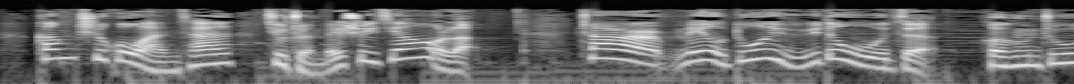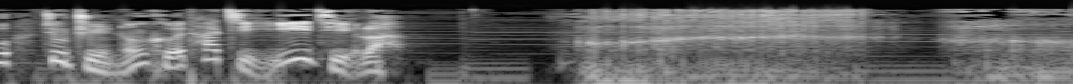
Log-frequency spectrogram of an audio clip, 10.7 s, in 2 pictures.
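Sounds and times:
speech: 0.2 - 7.4
man snoring loudly: 8.2 - 10.7.

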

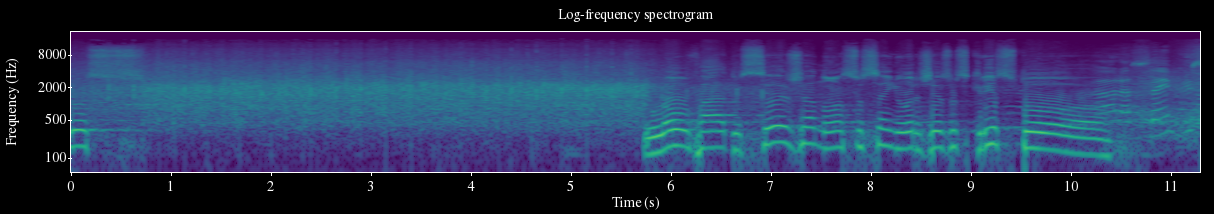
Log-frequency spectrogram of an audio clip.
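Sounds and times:
speech: 0.0 - 0.5, 5.7 - 11.2
audience applause: 0.0 - 7.5.

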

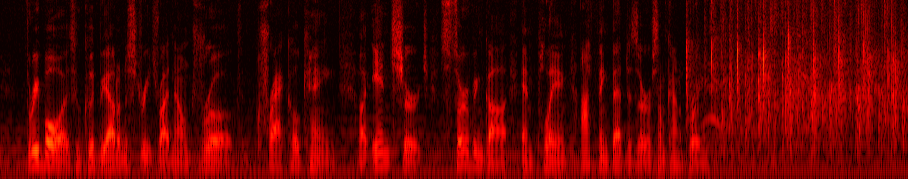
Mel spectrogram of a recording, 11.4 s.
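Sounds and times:
speech: 0.4 - 9.2
audience clapping: 8.6 - 11.3.

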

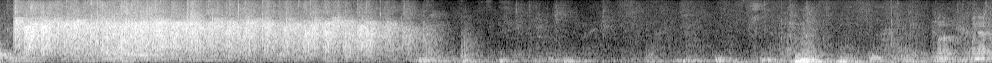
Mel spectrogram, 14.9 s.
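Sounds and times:
applause: 0.0 - 6.8.

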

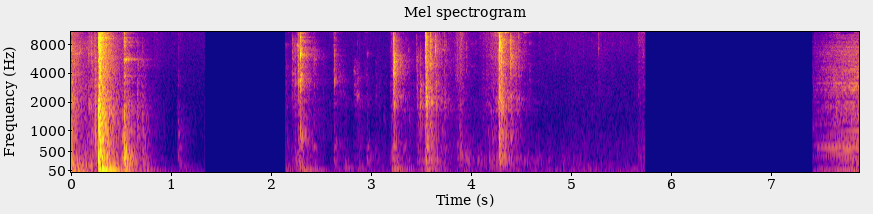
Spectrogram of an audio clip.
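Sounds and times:
door thump: 0.0 - 0.9.

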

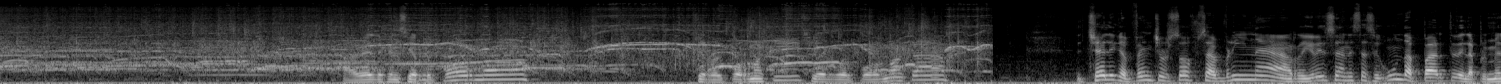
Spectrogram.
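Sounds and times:
applause: 0.0 - 10.0
speech: 3.4 - 5.5, 7.0 - 9.7, 10.8 - 15.0.

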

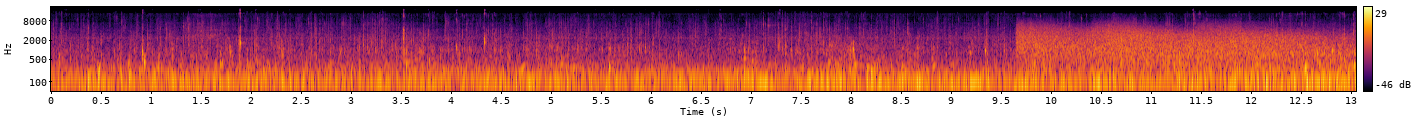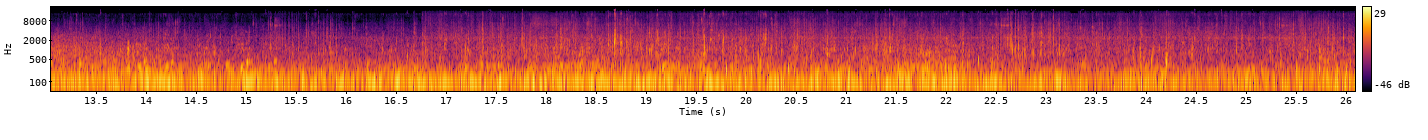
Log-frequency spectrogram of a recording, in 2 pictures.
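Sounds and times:
lava and volcanic eruption rumble: 0.0 - 26.0
hissing surge: 9.7 - 15.5.

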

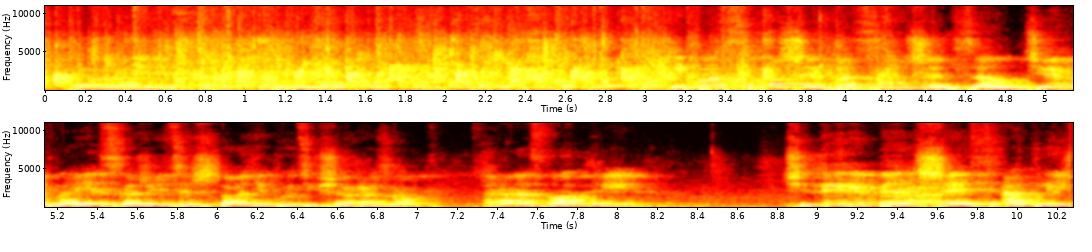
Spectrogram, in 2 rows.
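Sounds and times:
audience clapping: 0.0 - 4.5
speech: 0.1 - 1.3, 3.2 - 10.2.

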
